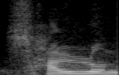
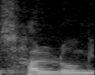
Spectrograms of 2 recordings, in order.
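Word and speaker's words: שלום: 사람들은 안녕하세요 이렇게 인사를 하는 것처럼 이스라엘 사람들은 살롬 이라고 이렇게 인사를 이전까지는 샬롬 이었읍니다 그런데 이 성경책이 개역 개정판 으로 나오면서부터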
